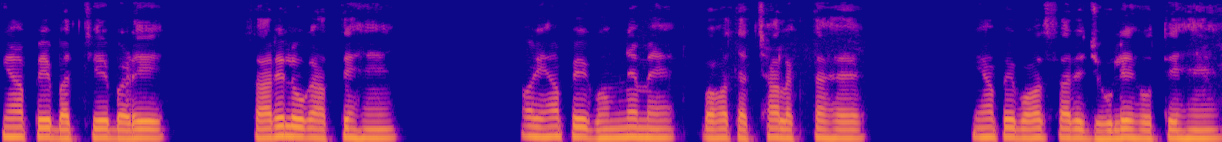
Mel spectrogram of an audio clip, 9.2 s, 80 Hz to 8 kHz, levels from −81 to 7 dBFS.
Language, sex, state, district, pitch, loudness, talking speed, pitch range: Hindi, male, Bihar, Jamui, 140 Hz, -17 LUFS, 150 wpm, 135-150 Hz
